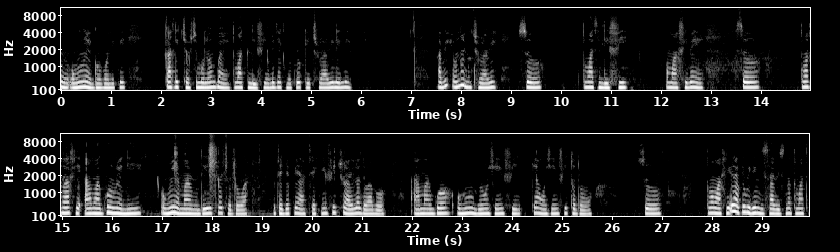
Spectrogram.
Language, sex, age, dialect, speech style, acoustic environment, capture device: Yoruba, female, 25-34, Nigeria - Lagos Yoruba, relaxed, appliances, mobile / Linux / Chrome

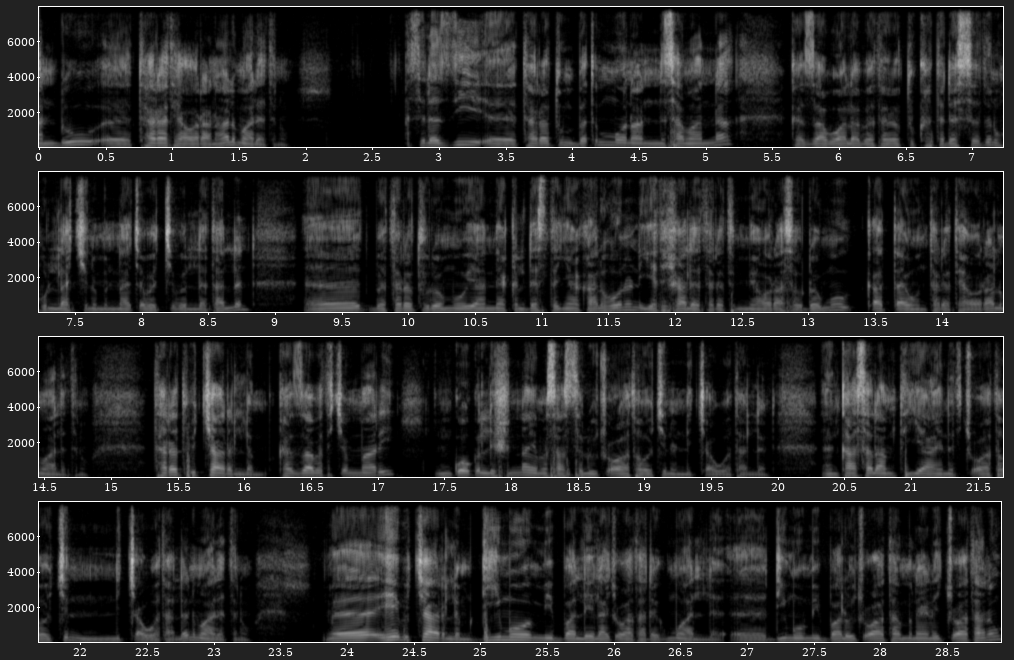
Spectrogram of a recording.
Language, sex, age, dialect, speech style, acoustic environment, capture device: Amharic, male, 35-44, Ethiopia - Addis Ababa, excited; relaxed, silence; nature, desktop / Windows / Chrome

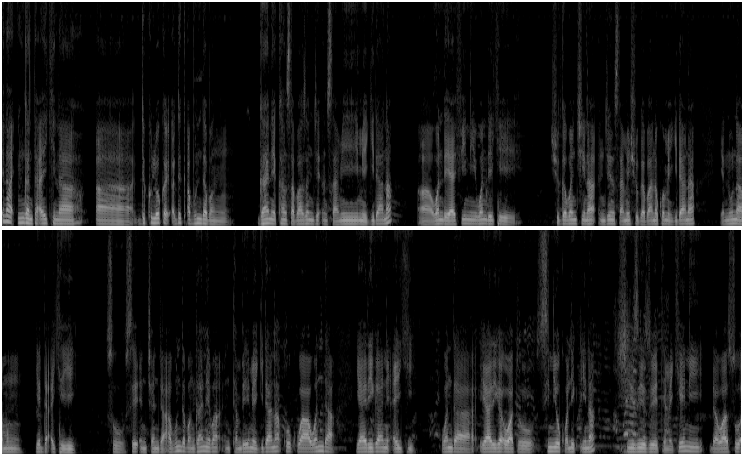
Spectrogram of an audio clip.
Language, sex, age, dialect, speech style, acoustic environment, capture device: Hausa, male, 25-34, Nigeria - Kano, happy, silence, mobile / Linux / Chrome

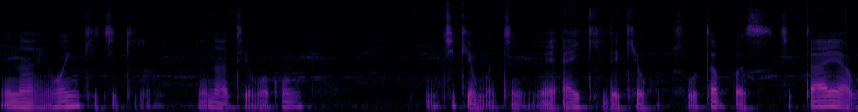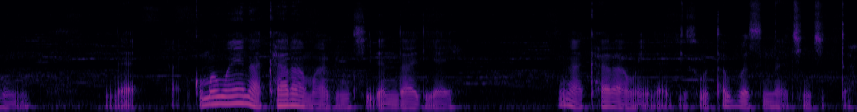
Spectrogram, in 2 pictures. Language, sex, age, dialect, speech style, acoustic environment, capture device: Hausa, male, 18-24, Nigeria - Katsina, tired; relaxed, music; people talking, mobile / Linux / Chrome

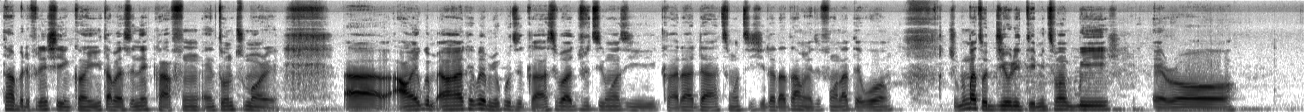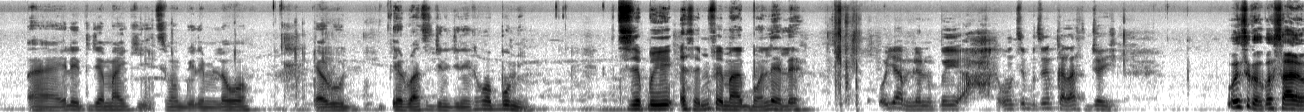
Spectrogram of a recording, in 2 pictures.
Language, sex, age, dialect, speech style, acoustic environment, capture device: Yoruba, male, 25-34, Nigeria - Ibadan, focused, people talking; music; silence, mobile / Linux / Chrome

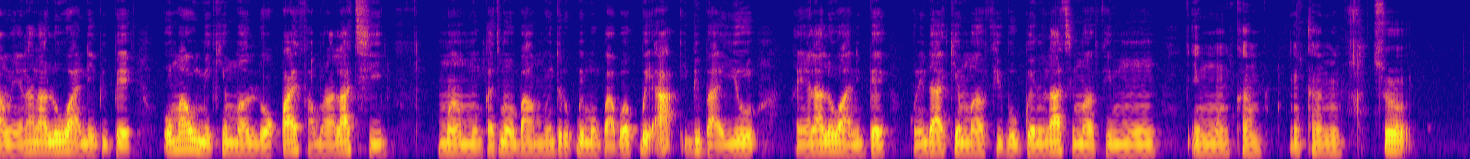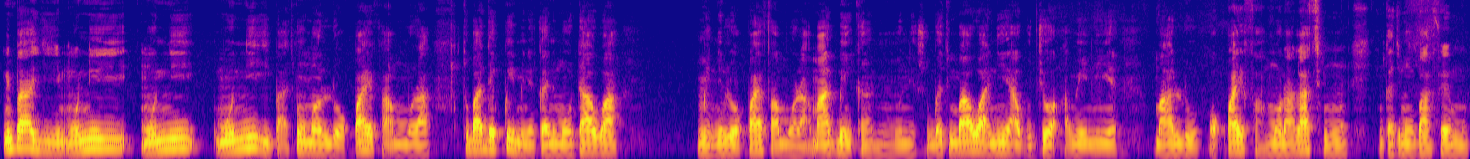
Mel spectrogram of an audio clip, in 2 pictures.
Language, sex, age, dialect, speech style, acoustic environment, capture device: Yoruba, male, 25-34, Nigeria - Ibadan, happy, nature, mobile / Linux / Chrome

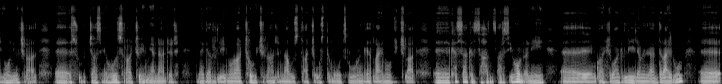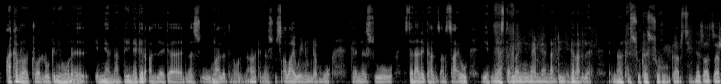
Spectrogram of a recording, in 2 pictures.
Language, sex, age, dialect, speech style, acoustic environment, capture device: Amharic, male, 18-24, Ethiopia - Addis Ababa, happy; relaxed, people talking; silence; nature, mobile / Linux / Chrome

